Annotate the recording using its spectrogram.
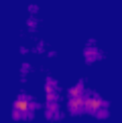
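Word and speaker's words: Liz Tomforde: The Right Move, Liz Tom 40, which I found out is actually how you pronounce her name the other day.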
